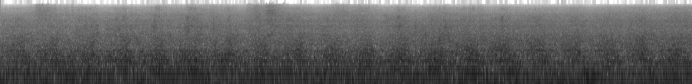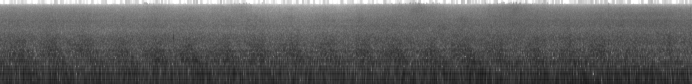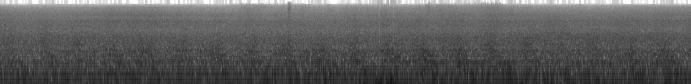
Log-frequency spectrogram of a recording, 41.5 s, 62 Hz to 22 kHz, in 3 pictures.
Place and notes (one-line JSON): {"title": "VÅRDKASBACKEN, Härnösand, Sverige - by the windmill", "date": "2020-09-18 15:33:00", "description": "Recorded on a windy day at the wind turbine up at Vårdkasen in Härnösand. The recording was made with two omnidirectional microphones", "latitude": "62.61", "longitude": "17.95", "altitude": "134", "timezone": "Europe/Stockholm"}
